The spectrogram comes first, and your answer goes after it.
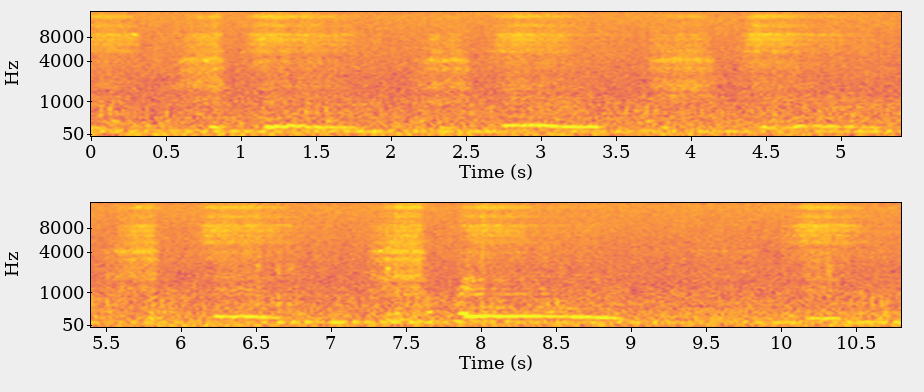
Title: a snoring grumphalumph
